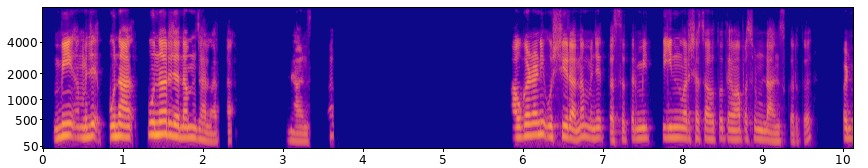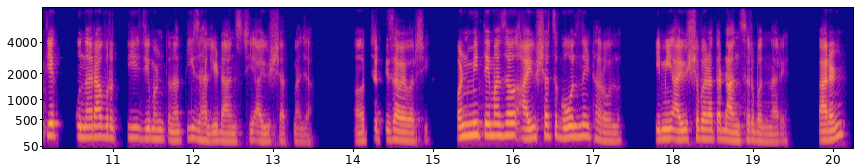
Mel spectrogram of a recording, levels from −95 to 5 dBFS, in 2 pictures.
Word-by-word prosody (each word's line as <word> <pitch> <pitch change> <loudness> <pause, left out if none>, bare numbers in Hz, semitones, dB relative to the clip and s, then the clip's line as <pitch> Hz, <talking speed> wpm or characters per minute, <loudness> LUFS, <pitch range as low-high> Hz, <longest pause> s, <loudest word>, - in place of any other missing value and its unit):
मी 205 +5 +8
अ, 175 - -6
म्हणजे 180 +4 +1 0.2
पुन्हा 190 0 +8 0.2
पुनर्जन्म 215 -6 +6
झाला 140 -7 -5
आता, 115 +4 -12 0.8
डान्सचा. 120 -1 -11 2.2
अवघड 180 +4 +3
आणि 220 +1 +4
उशिरा 185 -2 +2
ना? 160 - -2
म्हणजे, 170 -2 -3
तसं 150 - -6
तर 160 - -7
मी 165 +1 -2 0.2
3 175 0 0
वर्षाचा 165 -1 -4
होतो 150 +2 -7
तेव्हापासून 150 0 -5
डान्स 125 -2 -5
करतोय. - - -13 0.4
पण 165 -1 -3
ती 210 - +6
एक 210 0 0 0.2
पुनरावृत्ती 180 -1 -1
जी 160 +1 -3
म्हणतो 155 -3 -6
ना, 130 - -4
ती 165 +6 -9
झाली 135 -4 -4
डान्सची 120 +2 -7
आयुष्यात 120 -1 -6
माझ्या. 110 -2 -14 0.5
अ, 120 +2 -5
36 140 -1 -1
वर्षी. 125 0 -7 0.4
पण 180 +2 +3
मी 215 +1 +4
ते 210 - +6
माझं 205 +1 +3
आयुष्याचं 180 +5 +1
गोल 180 +2 +2
नाही 195 0 -1
ठरवलं, 125 -5 -7 0.4
की 145 - -2
मी 155 +1 +3
आयुष्यभर 150 +2 +1
आता 150 0 0
डान्सर 135 +1 0
बनणार 115 -2 -7
आहे. 120 - -15 0.4
कारण, 145 +8 +4
160 Hz, 155 wpm, -24 LUFS, 135-185 Hz, 2.2 s, मी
